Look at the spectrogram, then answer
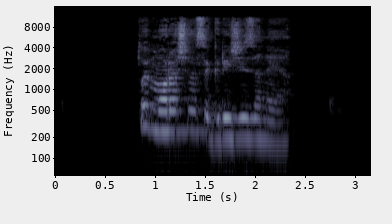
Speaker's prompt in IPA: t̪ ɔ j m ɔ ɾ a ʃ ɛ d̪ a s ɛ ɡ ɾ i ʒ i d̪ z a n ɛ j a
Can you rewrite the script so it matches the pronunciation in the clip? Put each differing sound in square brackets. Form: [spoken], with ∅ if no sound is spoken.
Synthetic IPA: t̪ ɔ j m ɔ ɾ a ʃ ɛ d̪ a s ɛ ɡ ɾ i ʒ i [∅] z a n ɛ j a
